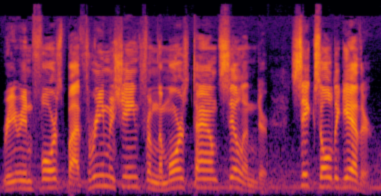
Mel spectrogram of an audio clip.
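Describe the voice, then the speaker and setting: A man's voice: sits high, lively intonation, moderate pace, background noise. A man playing a bomber pilot lieutenant radioing a terse, businesslike report in an amateur radio drama.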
